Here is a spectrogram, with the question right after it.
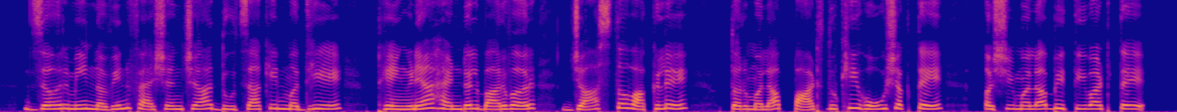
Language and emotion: Marathi, fearful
